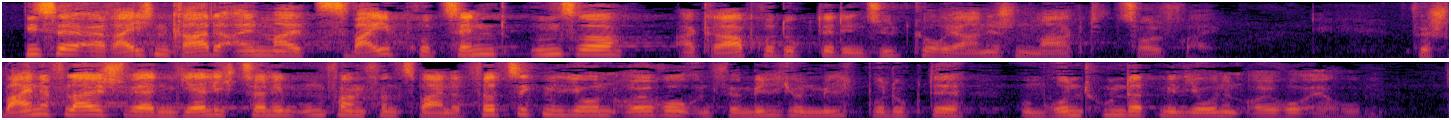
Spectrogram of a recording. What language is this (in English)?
German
